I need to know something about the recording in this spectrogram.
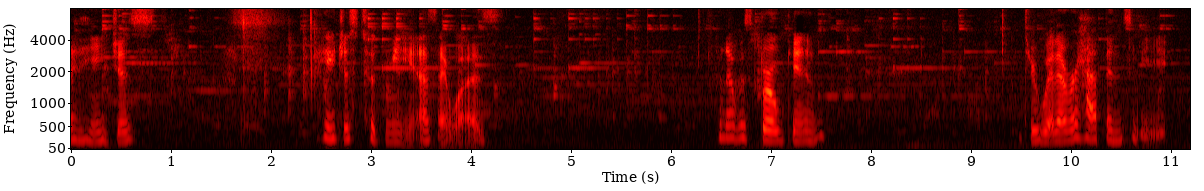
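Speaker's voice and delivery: tearful speech, crying through the words. Speaking about one's husband and a hard past, crying. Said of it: "I don't know why I'm crying".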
